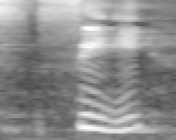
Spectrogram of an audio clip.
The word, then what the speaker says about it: सी: C means the pronunciation is C.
